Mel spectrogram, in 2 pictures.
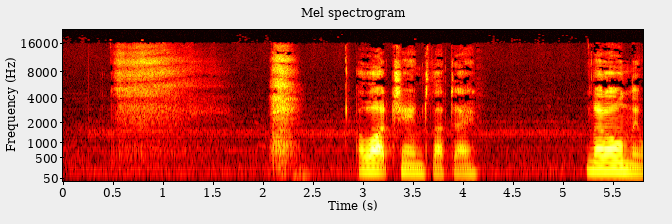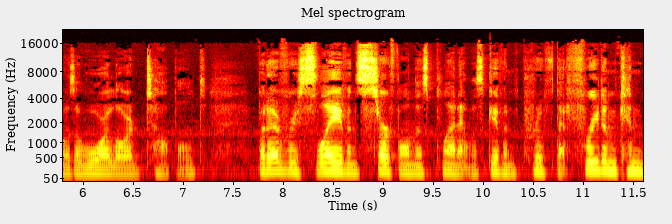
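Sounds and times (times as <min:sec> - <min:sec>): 
deep breathing: 0:00.5 - 0:02.5
speech: 0:03.0 - 0:04.2, 0:05.2 - 0:11.5.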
